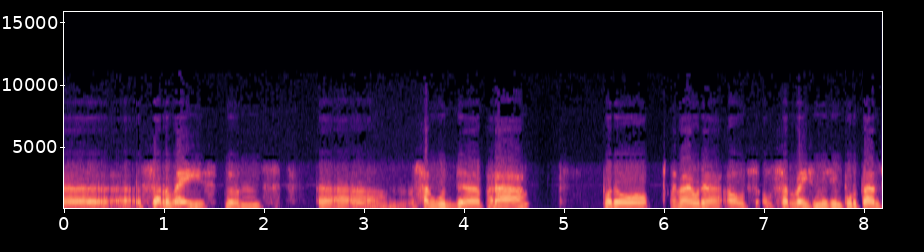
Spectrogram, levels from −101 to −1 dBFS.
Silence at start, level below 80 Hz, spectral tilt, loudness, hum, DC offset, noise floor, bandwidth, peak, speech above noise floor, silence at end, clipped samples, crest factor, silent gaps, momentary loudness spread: 0 s; -78 dBFS; -7 dB/octave; -23 LUFS; none; under 0.1%; -57 dBFS; 7.4 kHz; -8 dBFS; 35 dB; 0 s; under 0.1%; 16 dB; none; 12 LU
